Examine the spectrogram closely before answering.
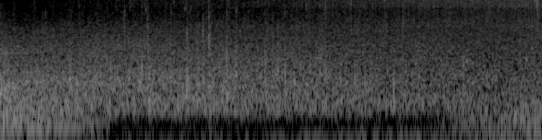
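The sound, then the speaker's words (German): Steady rain, a continuous even hiss with scattered pattering drops throughout, fairly quiet and unchanging, with no voices. “Dieser Klang. Regen.”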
